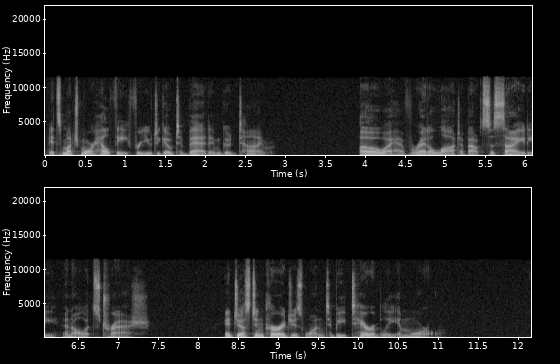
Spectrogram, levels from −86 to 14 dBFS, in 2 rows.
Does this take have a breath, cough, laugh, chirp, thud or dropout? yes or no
no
